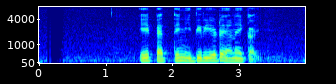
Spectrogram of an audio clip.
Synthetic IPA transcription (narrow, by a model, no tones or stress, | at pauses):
eːpæt̪ːenid̪iɾijəʈəjanəeka̰j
